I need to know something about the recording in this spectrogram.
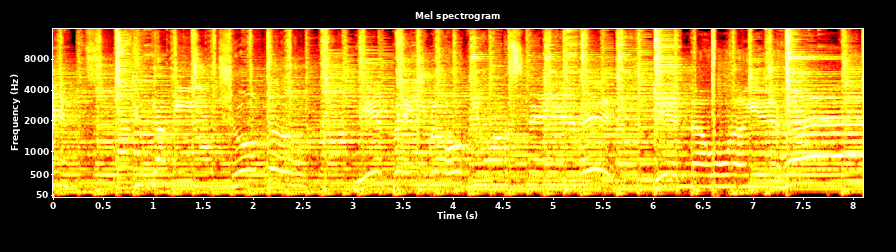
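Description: Live acoustic guitar strummed steadily, with a wordless melody sliding and wavering up and down over it. A long held high note comes in near the end.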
